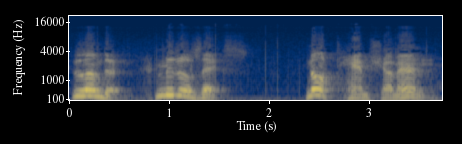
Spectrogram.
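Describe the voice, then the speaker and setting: A man's voice: high voice, sing-song, slow pace, full character voice. A man playing a blustering, scolding police superintendent in an old radio drama, sarcastic and brusque. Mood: exasperated. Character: blustering, irate Scotland Yard police superintendent. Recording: dull old radio recording.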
